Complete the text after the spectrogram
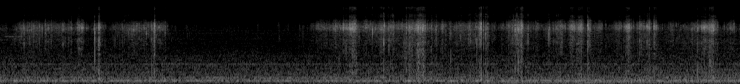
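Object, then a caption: Coconut fiber (coir) brush. A small round, ring-shaped coir brush made of coconut fiber, with a pink plastic handle, is worked with the fingertips and short nails of both hands, which scratch and flick its stiff brown bristles. The result is a dry, high-pitched patter of bright crackling scratches, punctuated by sharper flicks that stand out irregularly, with little low end beneath.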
